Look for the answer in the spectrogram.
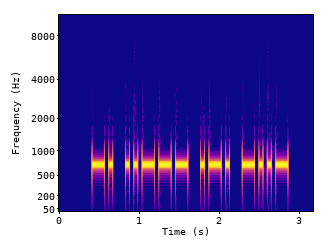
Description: Morse code, heard as a keyed tone, about 22 wpm, 700 Hz. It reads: N2RX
